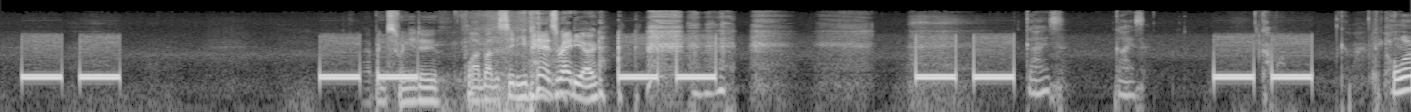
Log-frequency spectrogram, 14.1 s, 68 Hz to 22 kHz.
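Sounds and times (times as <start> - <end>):
phone line ringing out in double-burst tones: 0.2 - 1.2, 3.2 - 4.2, 6.2 - 7.2, 9.1 - 10.2, 12.1 - 13.2
speech: 3.8 - 7.4, 10.5 - 11.6.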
